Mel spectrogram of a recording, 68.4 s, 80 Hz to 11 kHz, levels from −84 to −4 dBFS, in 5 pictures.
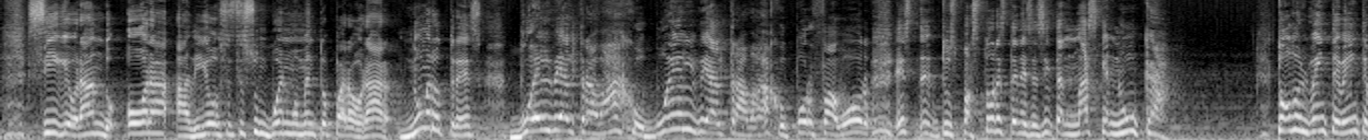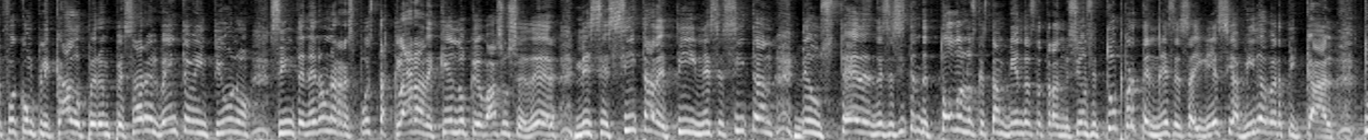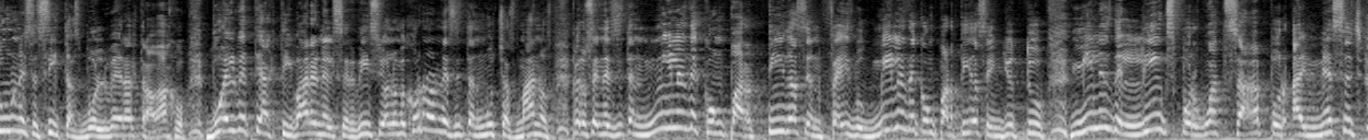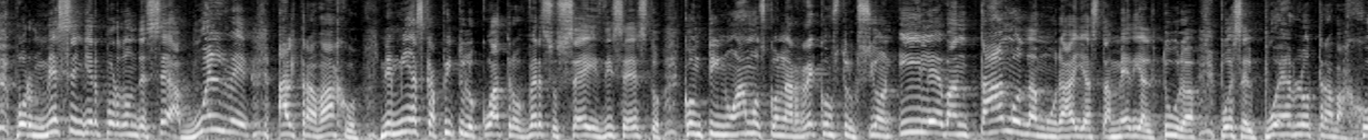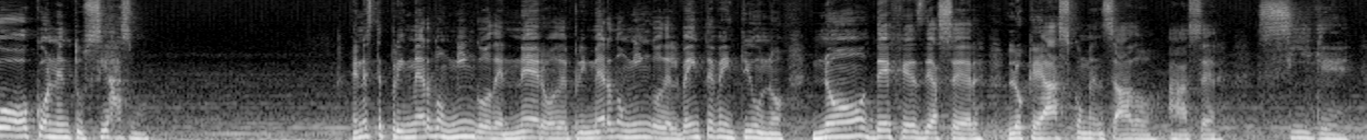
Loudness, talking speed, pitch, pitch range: -18 LUFS, 145 wpm, 220 Hz, 165-255 Hz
